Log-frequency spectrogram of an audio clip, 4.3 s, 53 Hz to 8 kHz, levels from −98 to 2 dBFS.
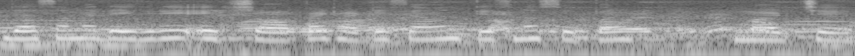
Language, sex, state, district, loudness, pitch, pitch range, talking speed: Hindi, female, Delhi, New Delhi, -14 LUFS, 245 Hz, 225-255 Hz, 170 wpm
